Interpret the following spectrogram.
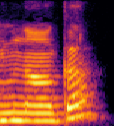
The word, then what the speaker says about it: mnogo: And mnogo, it's on no. Mnogo. Yeah, on the first syllable.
